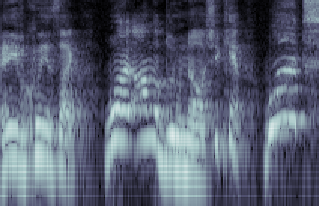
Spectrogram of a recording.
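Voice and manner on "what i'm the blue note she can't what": mock very high, swooping, panicked freaking out. Acting out an evil queen character learning she's been replaced: freaking out. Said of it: "she's, like, freaking out".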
